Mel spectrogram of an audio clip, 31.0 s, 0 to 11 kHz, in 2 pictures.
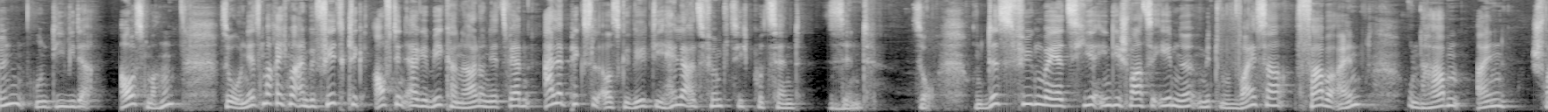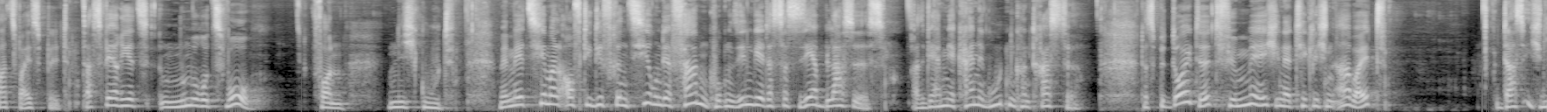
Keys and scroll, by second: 12.5 super+BackSpace, 14.7 super+d, 28.9 ctrl+super+i, 29.5 ctrl+super+r, 29.7 g, 30.0 b, 30.6 Return.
